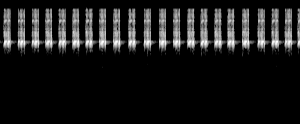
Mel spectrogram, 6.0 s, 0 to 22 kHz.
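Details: Crickets chirping at night, recorded live on a Sony PCM D100 field recorder: a steady train of high, ringing chirps, about three and a half per second, each a short pulse, with a silent background.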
